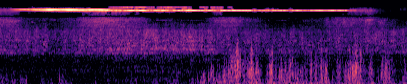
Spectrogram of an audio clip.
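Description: Low rumble of an Amtrak passenger train pulling away. From about three seconds in, louder, choppy gusts of wind buffet the microphone.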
